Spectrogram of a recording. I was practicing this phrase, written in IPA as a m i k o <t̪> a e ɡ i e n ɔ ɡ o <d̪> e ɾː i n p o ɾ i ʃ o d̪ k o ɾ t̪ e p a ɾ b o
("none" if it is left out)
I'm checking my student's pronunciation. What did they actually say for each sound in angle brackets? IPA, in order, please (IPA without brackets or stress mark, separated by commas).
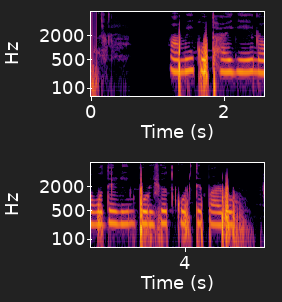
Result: t̪ʰ, d̪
